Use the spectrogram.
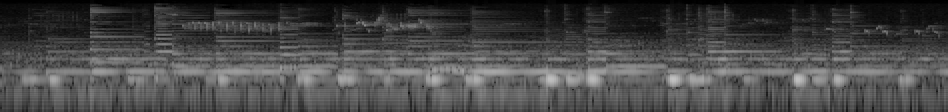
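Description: A willow tit calling by a river, with repeated chirps and buzzy call notes over other birdsong, fairly close and clear against a steady low background tone.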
